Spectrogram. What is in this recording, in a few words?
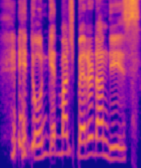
victory, Speech Rasta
